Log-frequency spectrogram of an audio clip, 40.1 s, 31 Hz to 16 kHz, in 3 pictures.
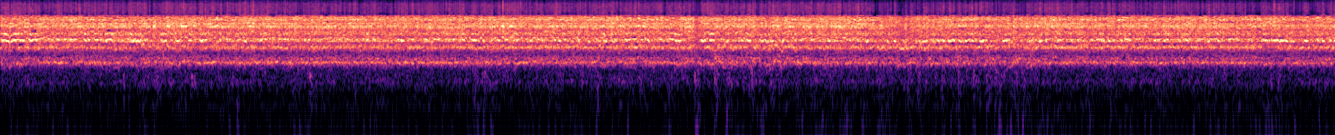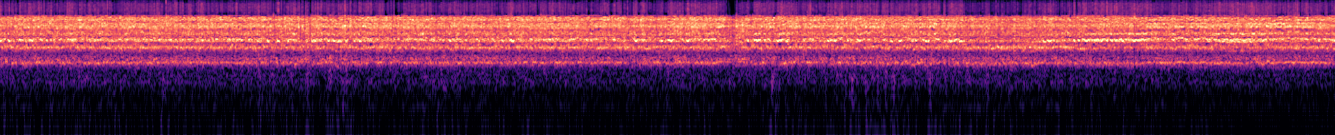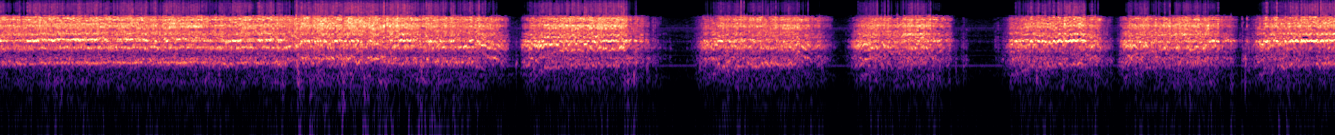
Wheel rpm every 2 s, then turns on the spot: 220, 240, 230, 230, 230, 230, 230, 230, 230, 230, 240, 220, 220, 230, 240, 230, 120, 120, 90, 140.
none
